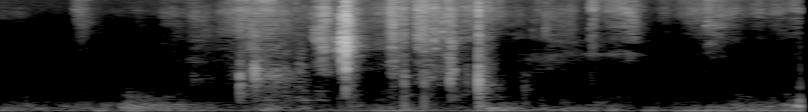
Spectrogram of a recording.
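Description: Paper and card being handled on a cutting mat: soft rustling and light scraping as the cut card pieces are moved and laid onto a book page, with a few sharper crackles, the loudest a little before the middle.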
